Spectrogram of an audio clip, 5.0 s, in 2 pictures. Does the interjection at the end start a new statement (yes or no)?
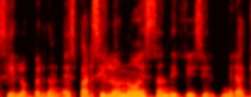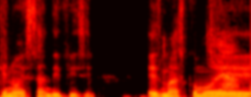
no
